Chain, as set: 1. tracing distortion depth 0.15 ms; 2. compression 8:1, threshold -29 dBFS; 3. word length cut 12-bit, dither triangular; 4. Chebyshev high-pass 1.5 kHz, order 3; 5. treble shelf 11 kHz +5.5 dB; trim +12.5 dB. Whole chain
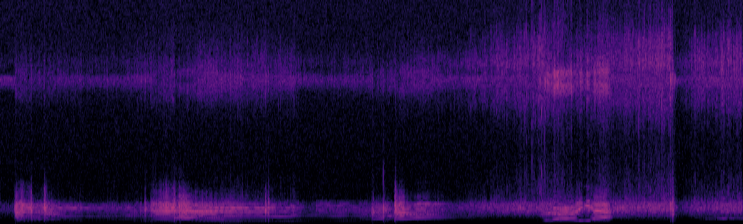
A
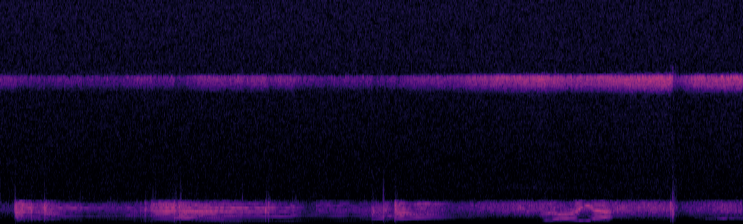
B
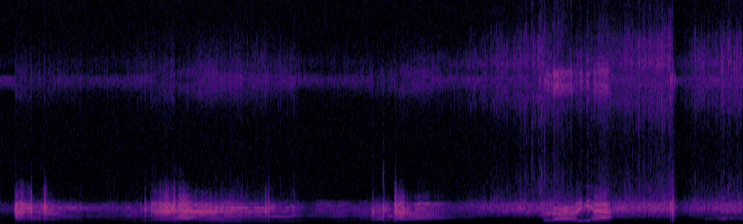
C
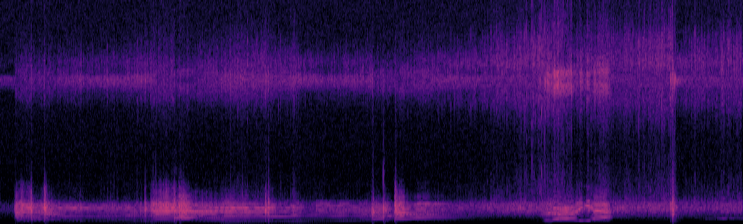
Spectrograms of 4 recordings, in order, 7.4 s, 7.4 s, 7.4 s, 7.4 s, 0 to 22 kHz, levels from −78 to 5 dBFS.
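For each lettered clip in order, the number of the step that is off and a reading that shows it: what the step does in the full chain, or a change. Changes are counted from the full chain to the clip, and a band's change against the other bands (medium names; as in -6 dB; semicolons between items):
1, crest factor change -3.0 dB; 5, 8 kHz band -2.0 dB; 2, mean gain reduction 4.0 dB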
